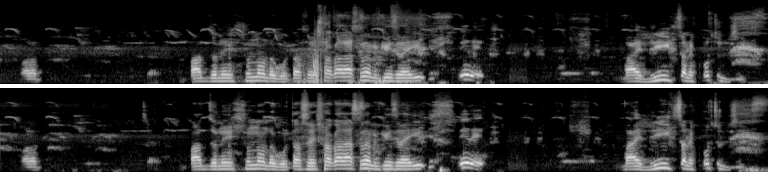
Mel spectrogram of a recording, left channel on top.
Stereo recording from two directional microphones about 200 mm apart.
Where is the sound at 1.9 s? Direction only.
15° right (ahead or behind).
